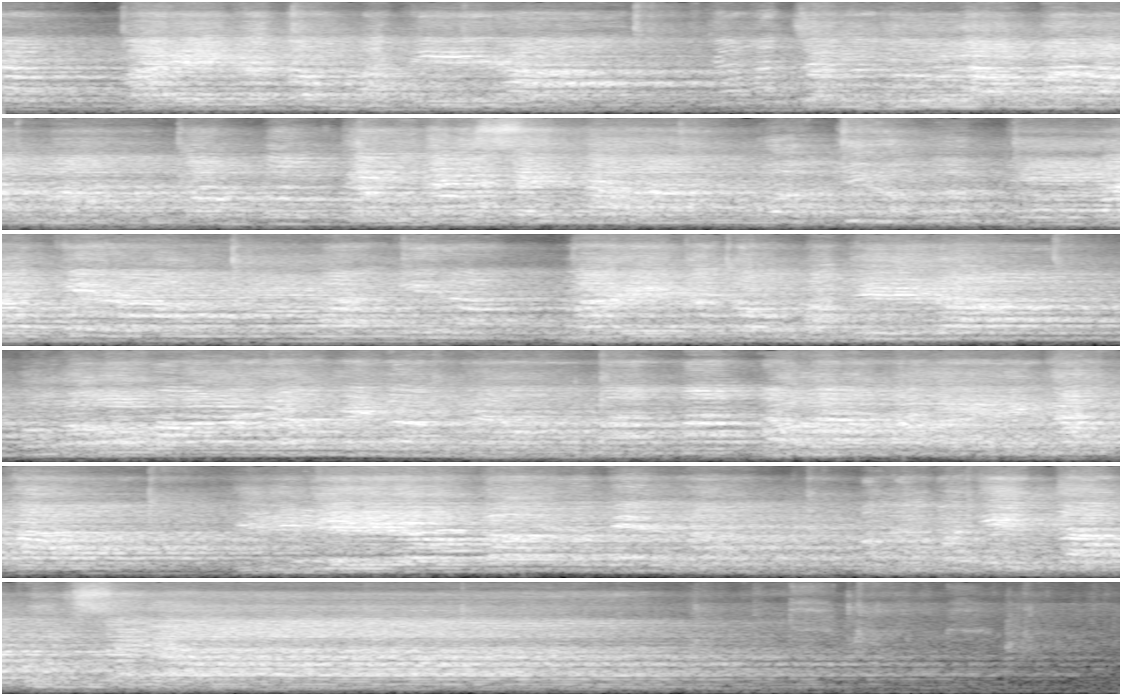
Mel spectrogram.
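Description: Mixed choir of young men and women singing in several parts, unaccompanied. The song ends on a held chord that dies away near the end.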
